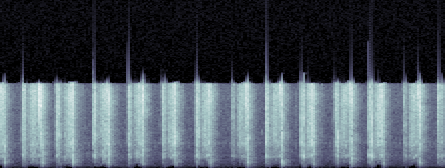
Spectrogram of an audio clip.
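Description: A deck of tarot cards being shuffled by hand, packets of cards striking together in a steady run of about five short snaps a second.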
